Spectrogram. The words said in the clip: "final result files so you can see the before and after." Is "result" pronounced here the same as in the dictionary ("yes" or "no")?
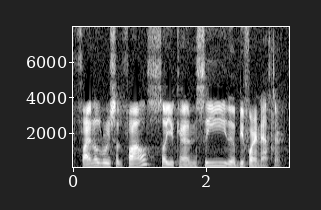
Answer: no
